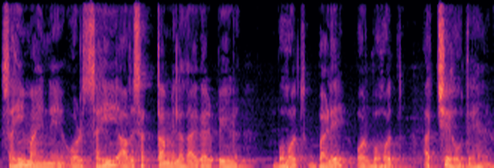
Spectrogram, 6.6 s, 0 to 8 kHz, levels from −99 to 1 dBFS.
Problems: none marked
